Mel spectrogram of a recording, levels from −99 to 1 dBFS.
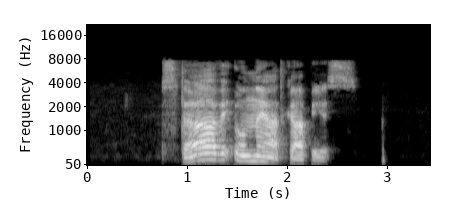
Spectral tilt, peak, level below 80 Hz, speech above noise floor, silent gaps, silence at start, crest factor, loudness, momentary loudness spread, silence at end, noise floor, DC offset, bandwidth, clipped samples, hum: -4 dB/octave; -2 dBFS; -66 dBFS; 55 dB; none; 0.75 s; 18 dB; -17 LUFS; 19 LU; 0.75 s; -72 dBFS; under 0.1%; 7.8 kHz; under 0.1%; none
